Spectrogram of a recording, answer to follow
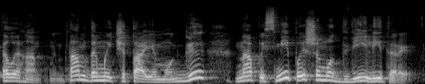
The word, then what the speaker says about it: Ґ: вимовляється вся ця конструкція ніби ви хочете сказати к але кажете г і у вас має виходити Ґ це Це не зовсім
